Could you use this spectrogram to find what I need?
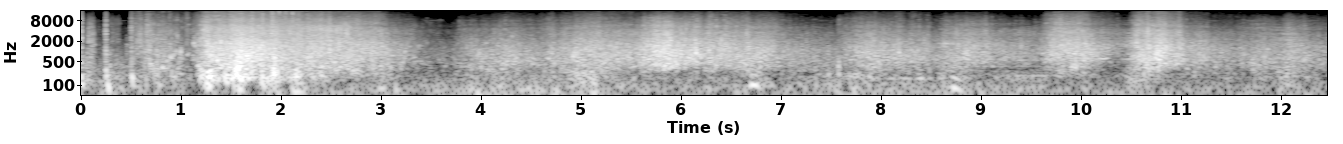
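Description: Water splashes and sloshes as someone wades through a pond.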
